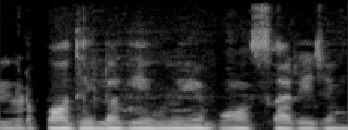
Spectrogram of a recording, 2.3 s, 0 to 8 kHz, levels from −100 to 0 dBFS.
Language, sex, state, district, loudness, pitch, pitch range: Hindi, female, Chhattisgarh, Bilaspur, -30 LUFS, 160 Hz, 160-165 Hz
